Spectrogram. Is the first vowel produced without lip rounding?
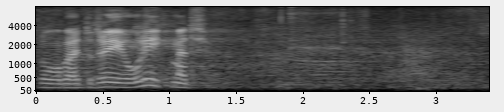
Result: no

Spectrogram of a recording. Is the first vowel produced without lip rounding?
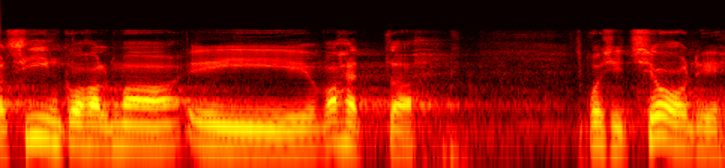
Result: yes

